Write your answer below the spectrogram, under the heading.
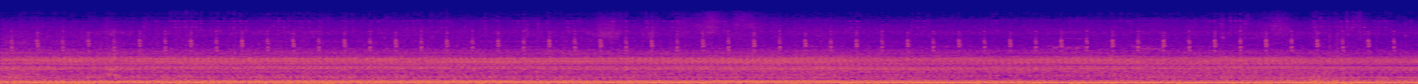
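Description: Semi truck's diesel engine and road noise heard from inside the cab while driving at low speed: a steady low rumble with a faint, regular ticking.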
